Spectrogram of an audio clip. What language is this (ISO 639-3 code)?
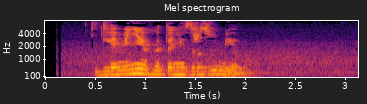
bel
